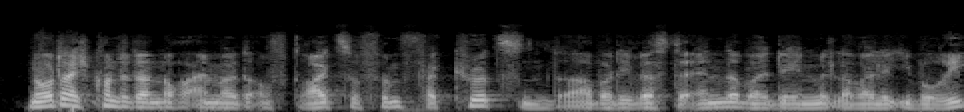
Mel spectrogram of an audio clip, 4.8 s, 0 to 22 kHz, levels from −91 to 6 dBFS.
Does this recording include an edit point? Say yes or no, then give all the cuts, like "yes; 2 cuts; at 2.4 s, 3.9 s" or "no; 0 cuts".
no; 0 cuts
